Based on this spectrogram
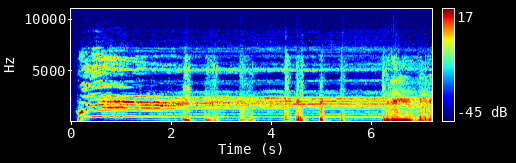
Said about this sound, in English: I am going to tell you, I believe that's 100% fake, but it's still a fart. I think this is what he does. I'm almost positive that that was a fake fart.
